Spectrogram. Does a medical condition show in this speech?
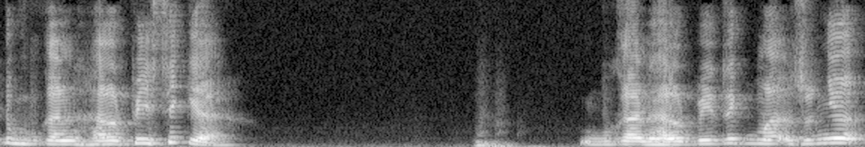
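Yes: cerebral palsy; speaking is difficult.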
